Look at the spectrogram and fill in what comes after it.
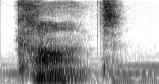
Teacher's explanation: But British people say can't. It's shorter, tighter, more in the nose.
